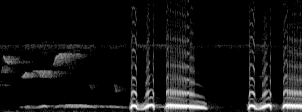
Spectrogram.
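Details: Spotted dove lure call used to attract birds: faint wavering notes, then loud, low, harmonic-rich cooing with a dipping double note followed by a long steady coo, repeated twice.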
